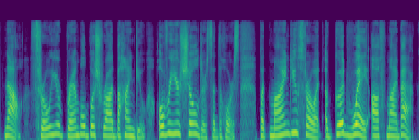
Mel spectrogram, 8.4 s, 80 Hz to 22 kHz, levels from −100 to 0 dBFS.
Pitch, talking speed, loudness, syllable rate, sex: 225 Hz, 180 wpm, -20 LUFS, 4.2 syllables/s, female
